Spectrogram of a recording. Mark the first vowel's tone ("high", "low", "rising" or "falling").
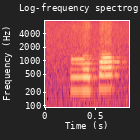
low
